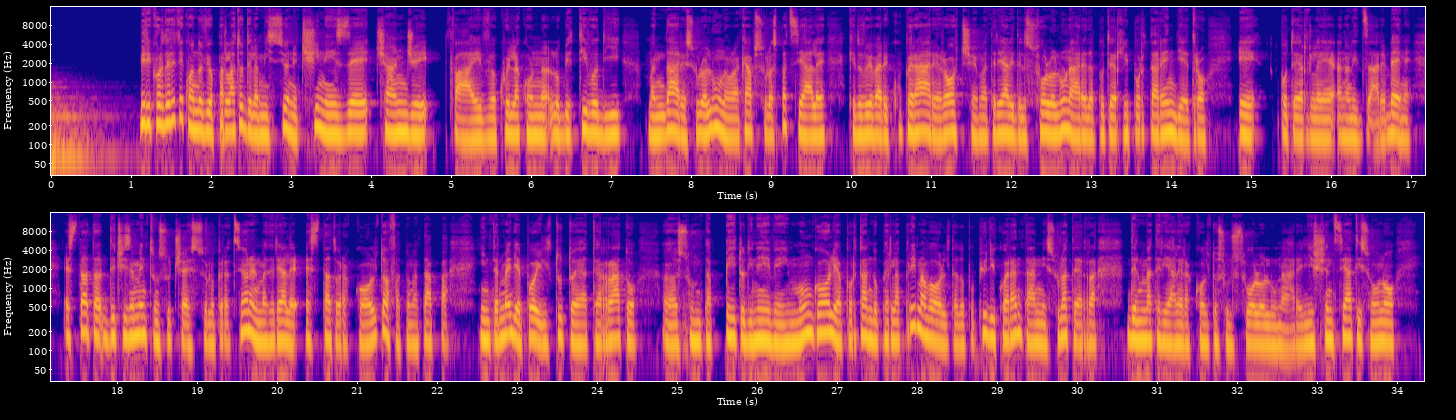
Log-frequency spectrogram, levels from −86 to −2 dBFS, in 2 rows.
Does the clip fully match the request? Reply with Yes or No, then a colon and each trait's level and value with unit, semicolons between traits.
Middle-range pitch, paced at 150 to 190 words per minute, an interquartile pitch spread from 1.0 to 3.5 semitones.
Yes: medium, 145 Hz; average, 155 wpm; average, 2.7 semitones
